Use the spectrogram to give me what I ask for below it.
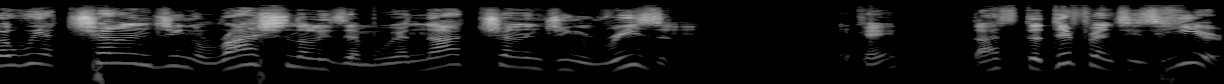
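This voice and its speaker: A man speaks in a raised, projected voice with a French accent, a high pitch and very wide pitch swings at a moderate pace. His tone is bright and sharp, and the sound is dry and close with no echo. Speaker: church teacher. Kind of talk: lecture. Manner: halting, many fillers.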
